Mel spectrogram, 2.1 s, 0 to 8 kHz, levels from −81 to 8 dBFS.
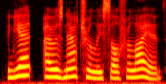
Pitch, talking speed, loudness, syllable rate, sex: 250 Hz, 200 wpm, -16 LUFS, 6.2 syllables/s, female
